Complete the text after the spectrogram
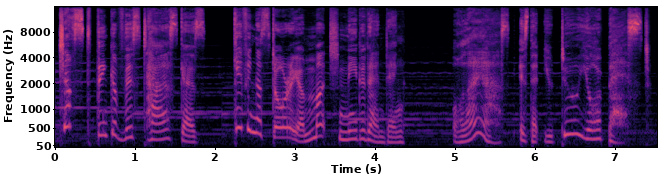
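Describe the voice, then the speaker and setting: A woman's voice: mid-range voice, wildly swooping pitch, unhurried, darkish tone, soft background music. A woman voicing a playful, whimsical sorceress aunt in a video game, with a theatrical, airy and teasing manner. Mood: breezy, reassuring.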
